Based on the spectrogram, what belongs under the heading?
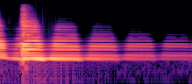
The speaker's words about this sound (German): So, ich hoffe, das hört man jetzt nicht so. Da bohrt jetzt jemand. Wenn das die Handwerker hier im Haus sind, dann hört man es leider nicht nur von draußen.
